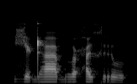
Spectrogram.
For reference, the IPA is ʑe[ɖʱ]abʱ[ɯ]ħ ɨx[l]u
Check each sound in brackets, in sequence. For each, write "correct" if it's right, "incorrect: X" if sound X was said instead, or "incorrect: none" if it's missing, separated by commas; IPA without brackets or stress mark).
correct, incorrect: u, incorrect: r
